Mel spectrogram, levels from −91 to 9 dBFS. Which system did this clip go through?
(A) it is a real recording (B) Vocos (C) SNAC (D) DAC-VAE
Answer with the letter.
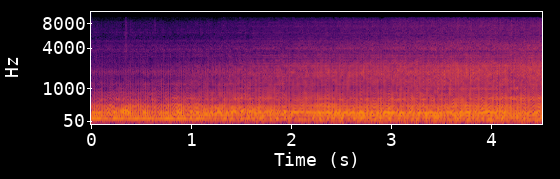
B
